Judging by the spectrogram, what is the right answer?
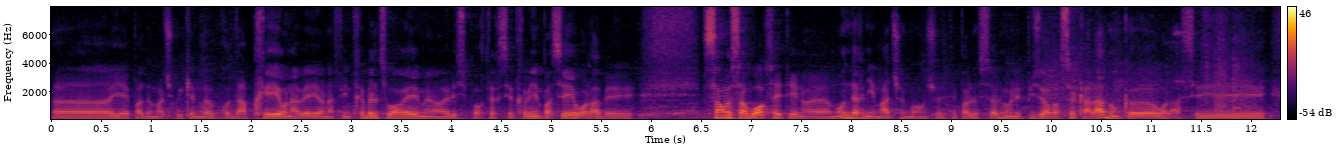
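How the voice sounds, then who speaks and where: Over noticeable background noise, a man with a Basque accent talks at a fairly quick pace in a medium-pitched voice with fairly even intonation. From French Basque Country, Hendaye. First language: Basque (speaking French). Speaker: retired rugby player. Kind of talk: interview. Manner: hesitant, many fillers.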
